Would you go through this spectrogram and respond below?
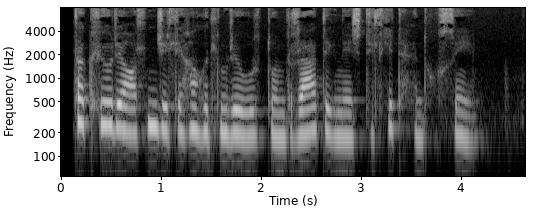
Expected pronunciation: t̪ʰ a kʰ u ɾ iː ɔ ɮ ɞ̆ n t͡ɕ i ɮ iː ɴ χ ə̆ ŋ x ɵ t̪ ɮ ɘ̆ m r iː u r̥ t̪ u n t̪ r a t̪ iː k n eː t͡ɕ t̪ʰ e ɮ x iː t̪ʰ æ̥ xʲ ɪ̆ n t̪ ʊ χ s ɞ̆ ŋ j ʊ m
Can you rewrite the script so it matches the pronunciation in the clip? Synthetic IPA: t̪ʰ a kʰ u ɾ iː ɔ ɮ ɞ̆ n t͡ɕ i ɮ iː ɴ χ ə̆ ŋ x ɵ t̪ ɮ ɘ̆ m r iː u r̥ t̪ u n t̪ r a t̪ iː k n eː t͡ɕ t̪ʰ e ɮ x iː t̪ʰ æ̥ xʲ ɪ̆ n t̪ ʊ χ s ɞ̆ ŋ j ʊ m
